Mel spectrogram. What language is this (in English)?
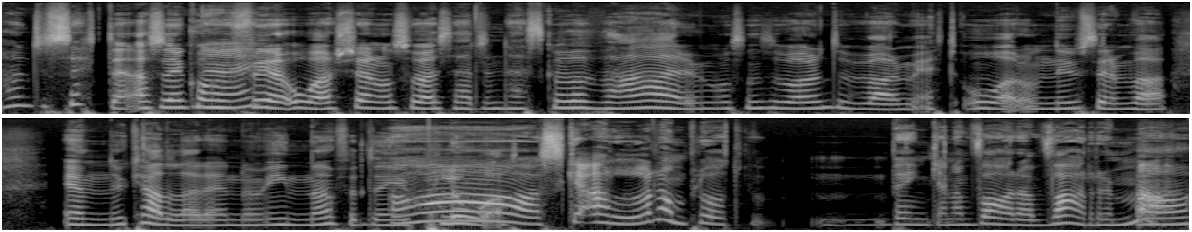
Swedish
